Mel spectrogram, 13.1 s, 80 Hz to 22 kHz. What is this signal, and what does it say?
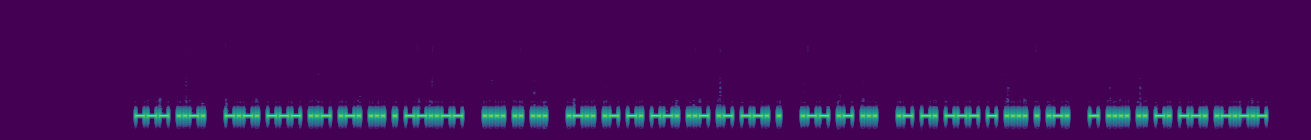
Morse code, heard as a keyed tone, about 40 wpm, 700 Hz. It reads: OF COURSE, HIS LANGUAGE WAS ANOTHER THING.
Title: Sentences from Top 1000 Words - Review Part 3 - 40wpm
